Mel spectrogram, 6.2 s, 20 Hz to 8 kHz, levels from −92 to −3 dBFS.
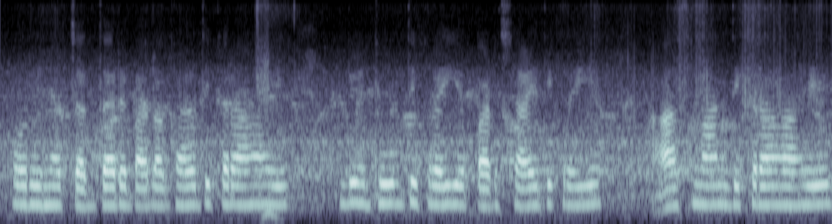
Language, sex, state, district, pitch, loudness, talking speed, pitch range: Hindi, female, Chhattisgarh, Sarguja, 205 Hz, -23 LUFS, 200 wpm, 200-210 Hz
